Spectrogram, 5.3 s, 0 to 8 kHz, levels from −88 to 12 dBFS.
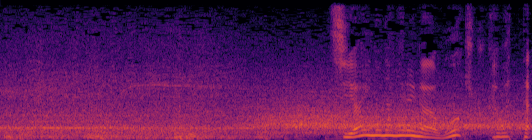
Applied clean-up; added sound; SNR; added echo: none; none; none; none.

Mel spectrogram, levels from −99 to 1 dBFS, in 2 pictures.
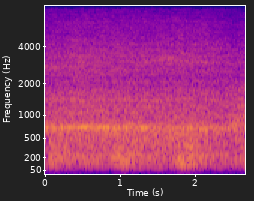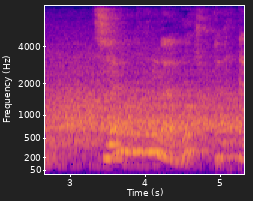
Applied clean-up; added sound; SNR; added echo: none; none; none; reverberation time 0.7 s.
